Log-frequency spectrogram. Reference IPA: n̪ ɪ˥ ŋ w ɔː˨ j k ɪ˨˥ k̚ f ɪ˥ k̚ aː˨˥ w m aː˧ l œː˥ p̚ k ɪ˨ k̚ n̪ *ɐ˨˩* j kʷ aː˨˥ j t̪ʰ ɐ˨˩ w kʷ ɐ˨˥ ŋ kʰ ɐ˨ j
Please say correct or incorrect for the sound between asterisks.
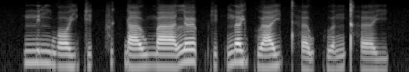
incorrect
